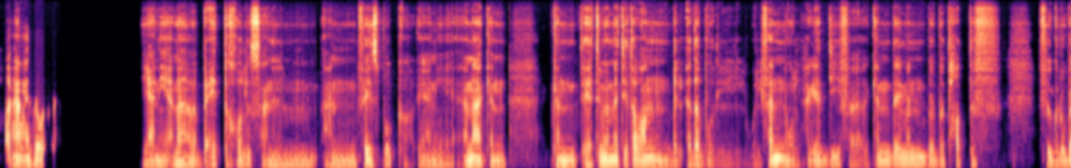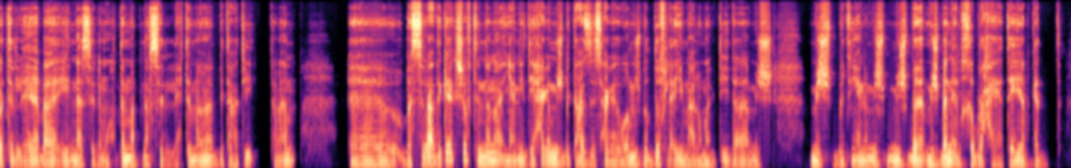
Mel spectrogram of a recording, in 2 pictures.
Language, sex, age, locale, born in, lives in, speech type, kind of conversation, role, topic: Arabic, male, 25-29, ar-EG, Egypt, Egypt, conversation, podcast, guest, إزاي بتتأكد من صحة الأخبار على السوشيال ميديا قبل ما تصدّقها؟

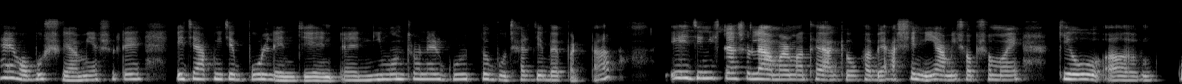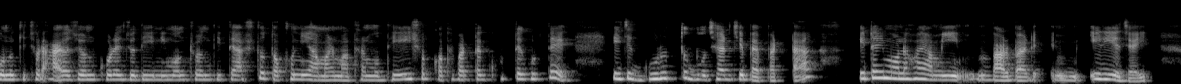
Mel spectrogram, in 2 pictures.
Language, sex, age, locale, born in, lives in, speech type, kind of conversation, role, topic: Bengali, female, 25-29, bn-BD, Bangladesh, Bangladesh, conversation, advice, user, নিমন্ত্রণ ফিরিয়ে দিতে কষ্ট হলে ভদ্রভাবে কীভাবে 'না' বলবেন?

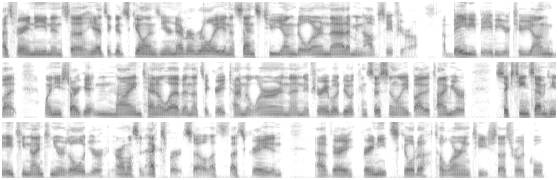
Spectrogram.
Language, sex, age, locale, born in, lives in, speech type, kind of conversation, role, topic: English, male, 30-34, en-US, United States, United States, conversation, unstructured, none, What are you looking forward to this month?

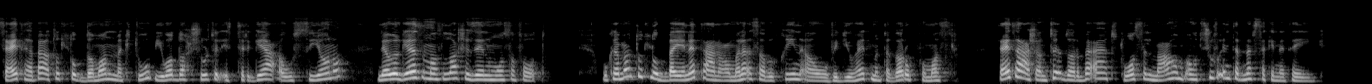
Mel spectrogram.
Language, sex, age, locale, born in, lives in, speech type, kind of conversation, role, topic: Arabic, female, 35-39, ar-EG, Egypt, Egypt, read, expert-assistant, expert, لو حابب أطور مزرعة عيلتي بتقنيات جديدة، إيه أفضل طريقة أبحث بيها عن حلول فعلاً مناسبة لظروفنا في مصر؟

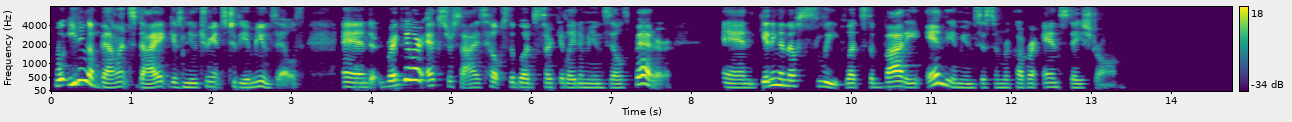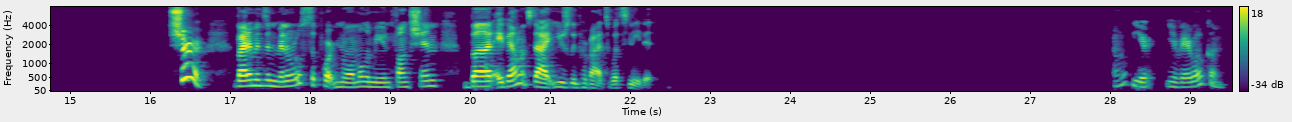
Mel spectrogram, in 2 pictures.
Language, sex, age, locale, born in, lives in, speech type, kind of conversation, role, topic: English, female, 35-39, en-US, United States, United States, read, expert-assistant, expert, What is the function of the immune system in the human body?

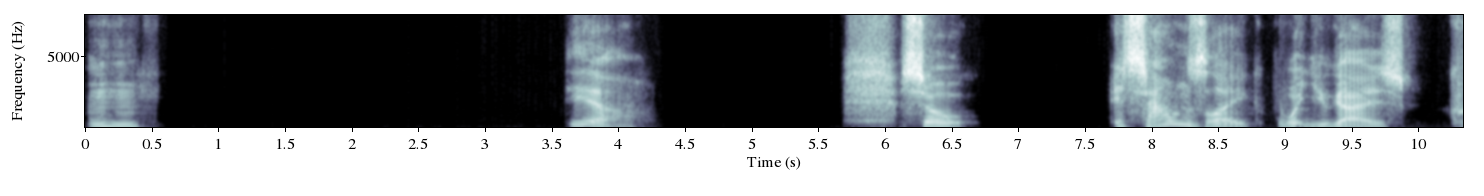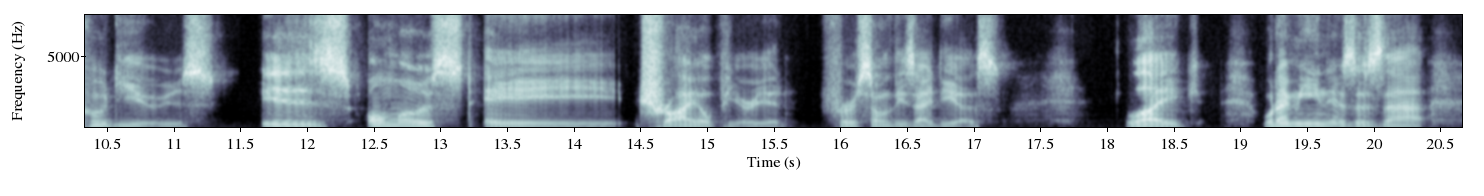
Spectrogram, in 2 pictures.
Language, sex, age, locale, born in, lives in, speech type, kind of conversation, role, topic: English, male, 20-24, en-US, United States, United States, conversation, advice, advisor, How can I break out of my comfort zone?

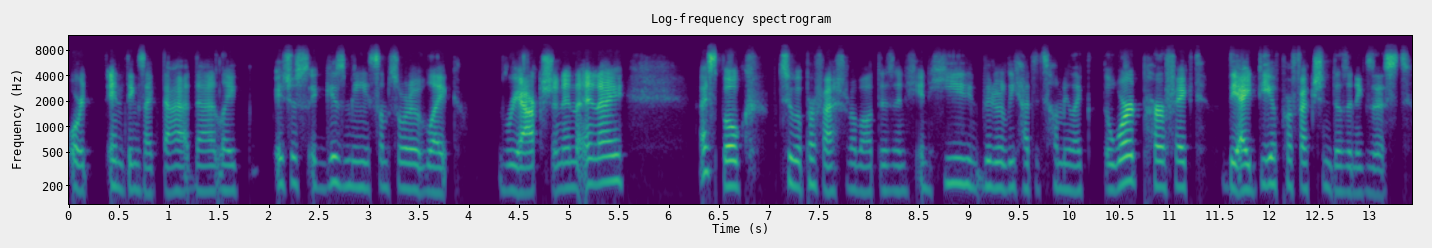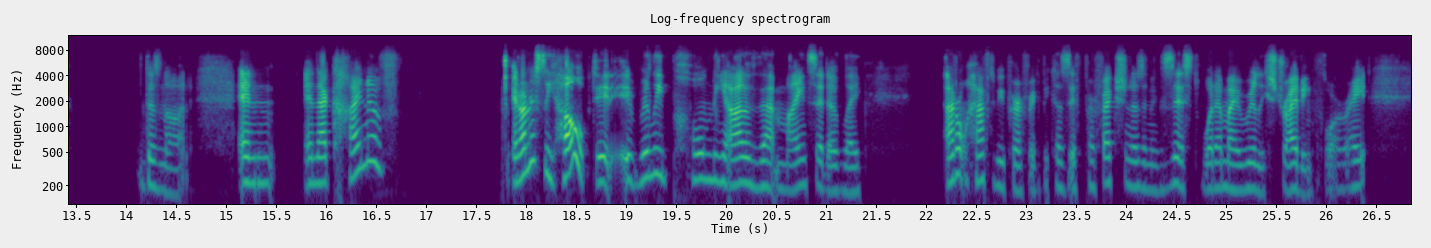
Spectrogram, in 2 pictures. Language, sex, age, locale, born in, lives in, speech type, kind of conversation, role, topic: English, female, 18-19, en-US, United States, United States, conversation, podcast, guest, What influences people to keep certain aspects of themselves private?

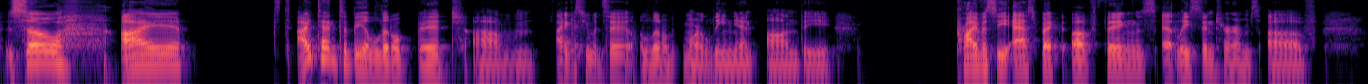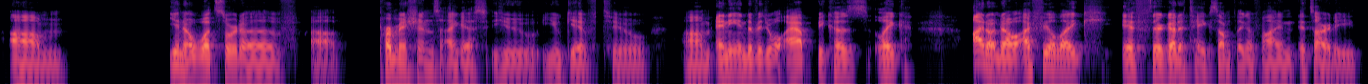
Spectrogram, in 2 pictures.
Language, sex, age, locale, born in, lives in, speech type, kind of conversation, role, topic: English, male, 30-34, en-US, United States, United States, conversation, unstructured, none, How do you balance convenience and privacy in the tech you use every day?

